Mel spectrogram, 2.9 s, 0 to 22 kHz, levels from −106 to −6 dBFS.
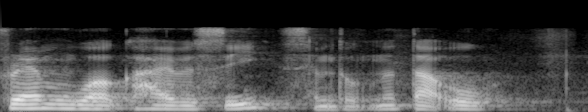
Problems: low volume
